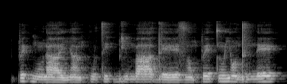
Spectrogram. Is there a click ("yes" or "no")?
no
